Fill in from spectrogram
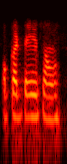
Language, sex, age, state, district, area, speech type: Telugu, female, 30-45, Andhra Pradesh, Nellore, urban, conversation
